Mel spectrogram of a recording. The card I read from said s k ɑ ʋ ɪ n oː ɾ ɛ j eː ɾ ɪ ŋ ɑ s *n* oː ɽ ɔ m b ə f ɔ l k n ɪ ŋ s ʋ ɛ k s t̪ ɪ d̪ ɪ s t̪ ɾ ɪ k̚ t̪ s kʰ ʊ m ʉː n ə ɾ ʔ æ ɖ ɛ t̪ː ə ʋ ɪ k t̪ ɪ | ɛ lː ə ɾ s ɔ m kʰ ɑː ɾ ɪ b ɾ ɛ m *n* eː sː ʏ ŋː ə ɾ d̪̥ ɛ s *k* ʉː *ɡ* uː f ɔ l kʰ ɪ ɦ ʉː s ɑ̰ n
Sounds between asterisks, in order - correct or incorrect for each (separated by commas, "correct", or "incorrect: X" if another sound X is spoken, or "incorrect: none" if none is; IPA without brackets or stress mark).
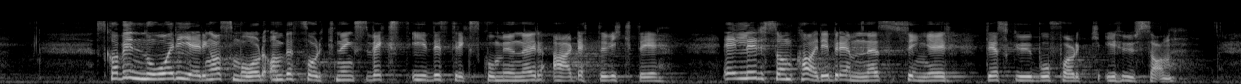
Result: incorrect: m, correct, correct, incorrect: b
